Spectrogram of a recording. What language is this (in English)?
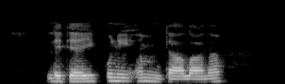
Central Kurdish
